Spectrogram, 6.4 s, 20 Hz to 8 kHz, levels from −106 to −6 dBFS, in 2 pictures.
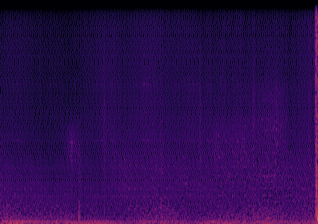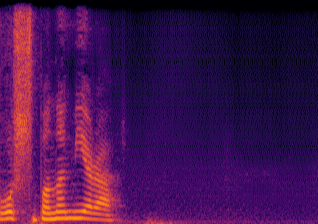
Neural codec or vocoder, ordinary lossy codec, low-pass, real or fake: codec, 16 kHz, 0.5 kbps, X-Codec, WavLM features, trained on Multilingual LibriSpeech; none; none; fake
